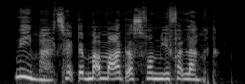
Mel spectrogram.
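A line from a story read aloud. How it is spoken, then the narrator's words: Scream. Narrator (German): schreit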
